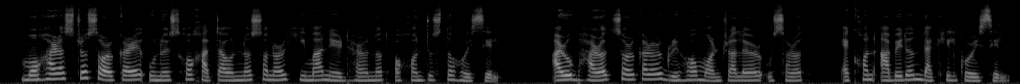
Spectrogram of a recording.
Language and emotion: Assamese, neutral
